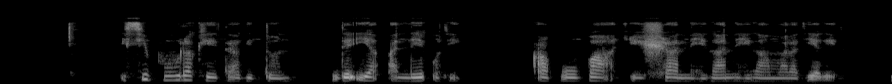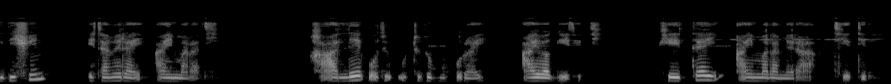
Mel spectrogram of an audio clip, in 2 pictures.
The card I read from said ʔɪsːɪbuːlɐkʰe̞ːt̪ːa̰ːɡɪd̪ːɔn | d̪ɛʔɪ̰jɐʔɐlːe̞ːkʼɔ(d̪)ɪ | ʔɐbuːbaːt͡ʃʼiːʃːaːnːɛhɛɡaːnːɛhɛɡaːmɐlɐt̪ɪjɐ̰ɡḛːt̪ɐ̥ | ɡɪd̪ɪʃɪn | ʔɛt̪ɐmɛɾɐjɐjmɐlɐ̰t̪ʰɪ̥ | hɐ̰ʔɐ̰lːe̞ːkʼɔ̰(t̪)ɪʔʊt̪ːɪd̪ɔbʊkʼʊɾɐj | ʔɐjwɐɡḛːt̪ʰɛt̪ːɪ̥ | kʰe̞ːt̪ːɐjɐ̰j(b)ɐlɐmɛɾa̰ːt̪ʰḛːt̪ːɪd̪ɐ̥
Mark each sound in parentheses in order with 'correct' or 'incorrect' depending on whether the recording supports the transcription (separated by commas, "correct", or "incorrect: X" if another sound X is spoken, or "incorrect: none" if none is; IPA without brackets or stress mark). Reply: incorrect: t̪, correct, incorrect: m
